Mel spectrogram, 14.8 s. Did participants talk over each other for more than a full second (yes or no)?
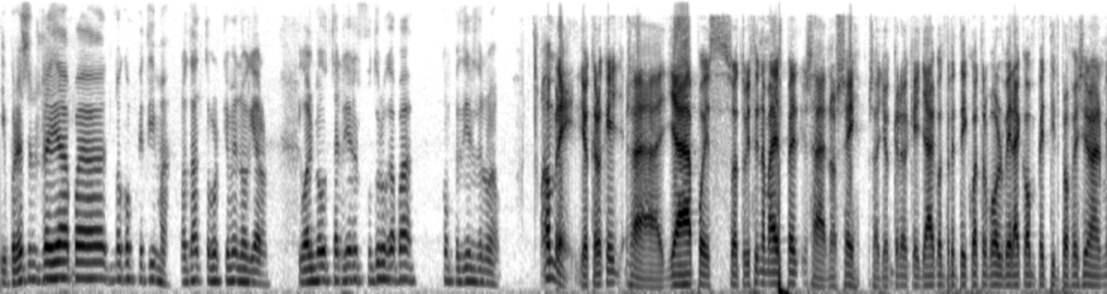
no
